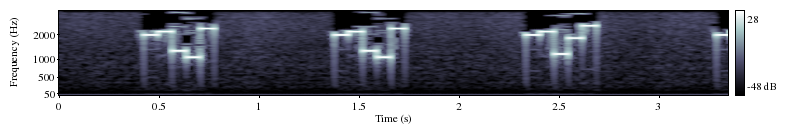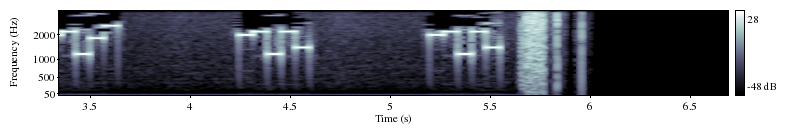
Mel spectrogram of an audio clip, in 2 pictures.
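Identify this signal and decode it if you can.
Five-tone selective call (ZVEI), heard as quick runs of five tones, tones of about 70 ms. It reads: 89310 89310 89277 89277 89294 89294
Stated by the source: ZVEI five-tone selective call 89229 received via SDR.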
